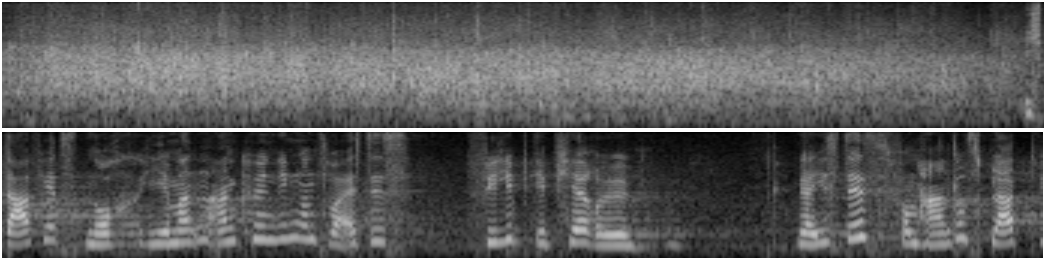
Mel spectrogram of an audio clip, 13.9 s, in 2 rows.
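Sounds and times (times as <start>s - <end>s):
audience applause: 0.0s - 6.9s
speech: 6.8s - 11.4s, 12.2s - 13.8s.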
